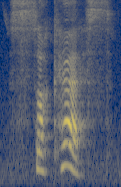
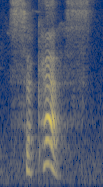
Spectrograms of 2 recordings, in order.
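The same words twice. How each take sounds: No difference in how they are said.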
